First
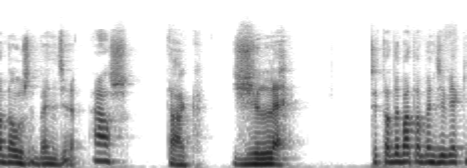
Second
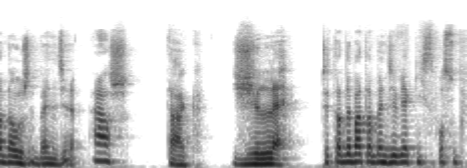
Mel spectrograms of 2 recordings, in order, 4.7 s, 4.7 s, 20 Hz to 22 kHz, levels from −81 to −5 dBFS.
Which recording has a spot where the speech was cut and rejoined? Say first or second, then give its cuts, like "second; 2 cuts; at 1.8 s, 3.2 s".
second; 1 cut; at 3.1 s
